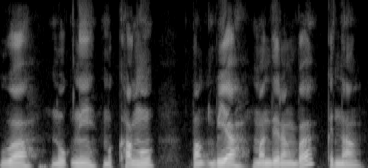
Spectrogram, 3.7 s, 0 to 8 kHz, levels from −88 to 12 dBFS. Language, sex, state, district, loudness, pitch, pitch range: Garo, male, Meghalaya, South Garo Hills, -18 LUFS, 135 Hz, 125-155 Hz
